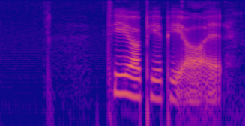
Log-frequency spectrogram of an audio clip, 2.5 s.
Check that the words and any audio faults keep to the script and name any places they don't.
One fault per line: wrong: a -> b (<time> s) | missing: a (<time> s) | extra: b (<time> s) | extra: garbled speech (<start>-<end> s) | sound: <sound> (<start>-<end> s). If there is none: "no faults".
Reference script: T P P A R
extra: A (1.3 s)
